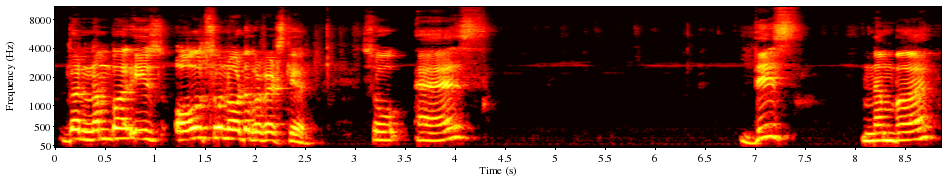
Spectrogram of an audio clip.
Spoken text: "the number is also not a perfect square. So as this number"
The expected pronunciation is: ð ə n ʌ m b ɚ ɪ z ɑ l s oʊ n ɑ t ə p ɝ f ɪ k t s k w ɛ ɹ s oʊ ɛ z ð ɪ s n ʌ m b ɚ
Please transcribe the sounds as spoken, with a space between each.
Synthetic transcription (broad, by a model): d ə n ʌ m b ɚ ɪ z ɑ l s oʊ n ɑ t ə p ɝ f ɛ t s k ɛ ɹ s oʊ ɛ z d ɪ s n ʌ m b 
